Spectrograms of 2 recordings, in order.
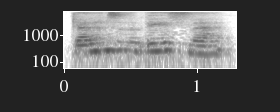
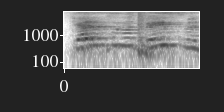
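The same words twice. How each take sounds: First: It is said in a calm, restrained voice. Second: It is yelled loudly and excitedly. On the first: The speaker calls it right. "Maybe she sounded more like this" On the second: The speaker calls it wrong. "I yelled that a little too excitedly"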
